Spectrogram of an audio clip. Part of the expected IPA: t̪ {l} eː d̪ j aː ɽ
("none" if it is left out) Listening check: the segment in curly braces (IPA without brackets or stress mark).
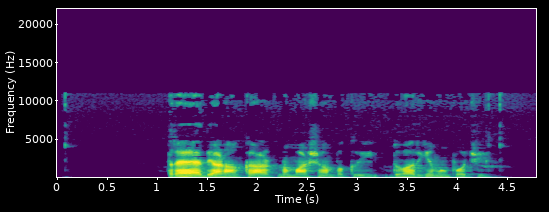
ɾ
